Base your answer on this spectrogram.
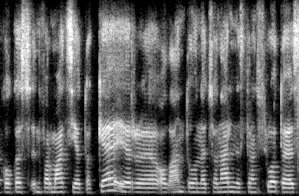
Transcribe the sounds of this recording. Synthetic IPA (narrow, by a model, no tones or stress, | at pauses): koːlˠkɐsɪnfoɾmɑːt̪sʲɪjɛt̪oːkʲɛɪɾo̰ːlˠɑnd̪uːnɐt̪sʲɪɔnɑːlʲɪnʲɪst̪ɾɐnsʲlʲuɔt̪oːjɛs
